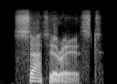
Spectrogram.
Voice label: "satirist", British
